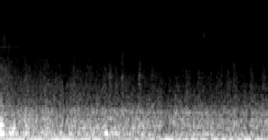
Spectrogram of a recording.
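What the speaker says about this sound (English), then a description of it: "Wow, that train came out of nowhere, huh?" A train passes at a distance, a faint, steady low rumble with some wind noise, heard on its own without voices.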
